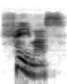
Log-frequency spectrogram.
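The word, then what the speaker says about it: famous: 35 এ বলা হয়েছে শব্দের শেষে ও ইউ এস বসলে তা আসের মত উচ্চারিত হয় দেখেন শব্দের শেষে কিন্তু ও ইউএস বসেছে তার মানে এই অংশটা আসের মত হবে ফেমাস ডেলিশাস ফ্রেশস ডেঞ্জারাস।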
